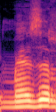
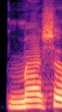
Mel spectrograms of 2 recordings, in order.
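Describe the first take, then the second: First: The middle consonant is a 'j' sound. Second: The middle consonant is an 'sh' sound. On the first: The speaker calls it wrong. "मेजर नहीं होता" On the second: The speaker calls it right. "मैशर होता है"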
